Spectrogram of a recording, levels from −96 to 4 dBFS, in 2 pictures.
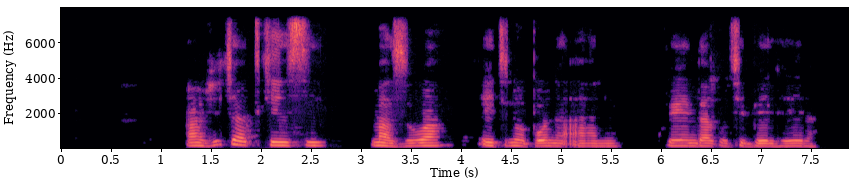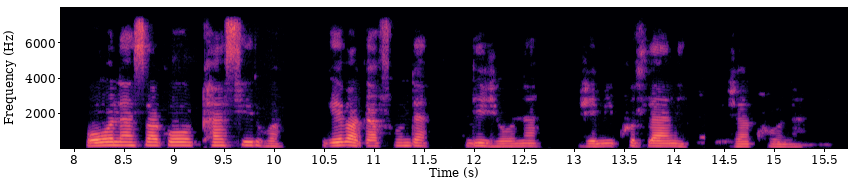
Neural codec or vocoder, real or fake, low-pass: none; real; 7.2 kHz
